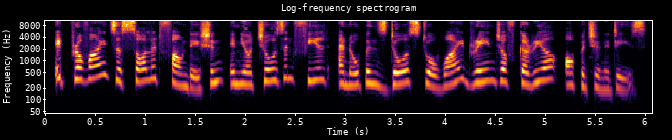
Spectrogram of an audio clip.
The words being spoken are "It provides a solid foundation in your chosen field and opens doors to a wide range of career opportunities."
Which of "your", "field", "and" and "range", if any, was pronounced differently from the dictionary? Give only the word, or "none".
none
